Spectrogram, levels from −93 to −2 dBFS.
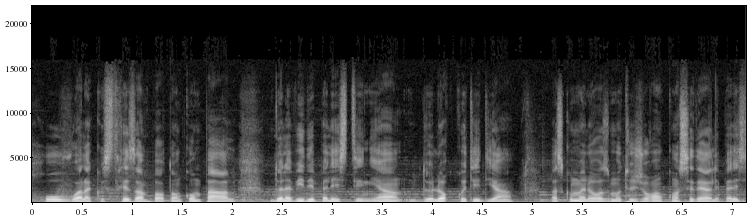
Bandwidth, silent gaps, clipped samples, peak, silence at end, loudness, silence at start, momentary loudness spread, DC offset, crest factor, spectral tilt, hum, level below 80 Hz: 14.5 kHz; none; under 0.1%; -4 dBFS; 0 s; -20 LUFS; 0 s; 5 LU; under 0.1%; 16 dB; -6 dB/octave; none; -32 dBFS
